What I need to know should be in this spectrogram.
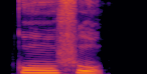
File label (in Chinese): "辜负", Chinese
